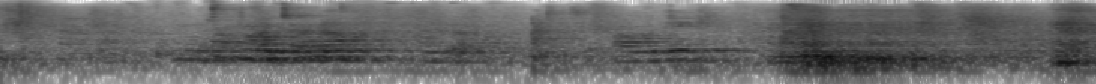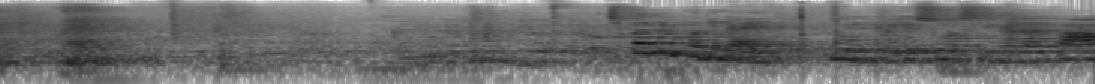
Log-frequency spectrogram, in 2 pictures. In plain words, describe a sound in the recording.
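Young women talk calmly nearby.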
